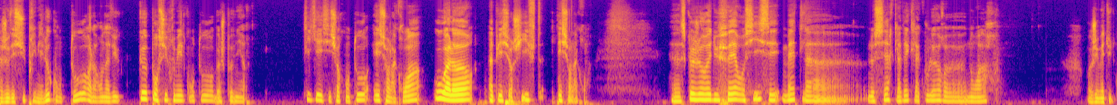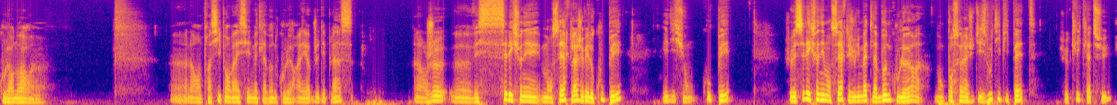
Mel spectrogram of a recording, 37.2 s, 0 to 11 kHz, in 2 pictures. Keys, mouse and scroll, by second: 0.1 click, 4.1 click, 6.6 click, 9.3 shift+click, 10.9 click, 15.6 click, 17.2 click, 21.9 click, 23.0 click, 24.9 ctrl+z, 25.5 click, 29.5 click, 30.4 click, 31.7 click, 35.1 click, 36.2 click.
